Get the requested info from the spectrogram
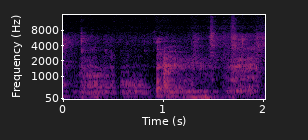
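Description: Near silence: quiet room tone, with a faint sound about halfway through.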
